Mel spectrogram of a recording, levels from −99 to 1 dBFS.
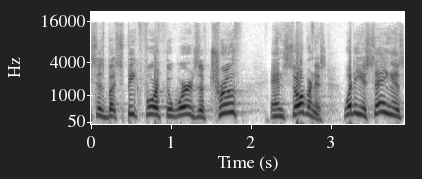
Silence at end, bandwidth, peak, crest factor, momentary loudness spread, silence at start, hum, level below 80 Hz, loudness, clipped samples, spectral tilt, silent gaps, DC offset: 0.05 s; 15.5 kHz; -6 dBFS; 14 dB; 11 LU; 0 s; none; -56 dBFS; -20 LUFS; under 0.1%; -5.5 dB/octave; none; under 0.1%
